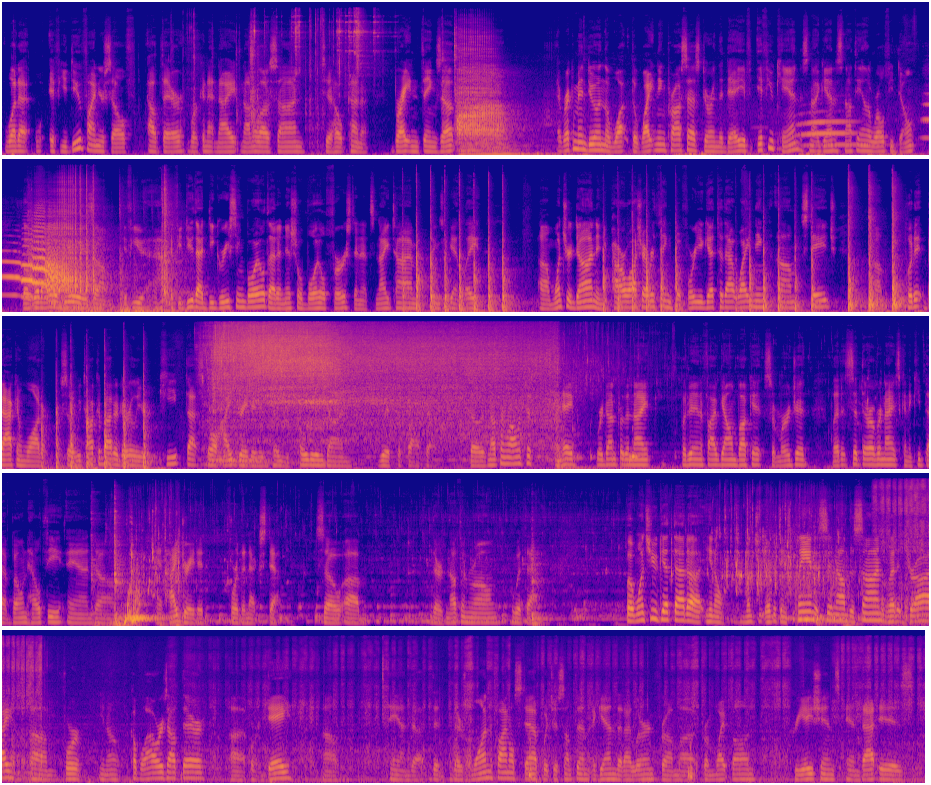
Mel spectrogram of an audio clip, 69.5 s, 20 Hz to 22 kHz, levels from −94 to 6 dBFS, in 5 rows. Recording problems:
household noises; very loud; throughout; 4 dB above the speech

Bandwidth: 18.5 kHz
